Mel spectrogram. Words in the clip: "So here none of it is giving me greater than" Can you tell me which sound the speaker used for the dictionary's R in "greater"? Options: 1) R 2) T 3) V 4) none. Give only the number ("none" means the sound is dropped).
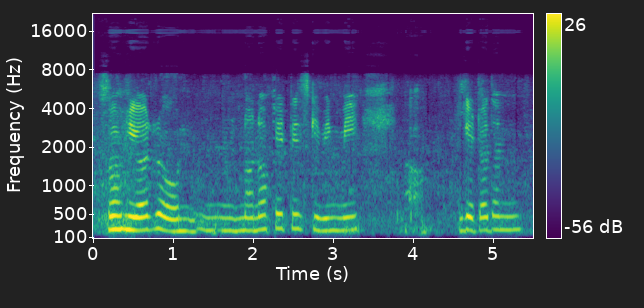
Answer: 4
